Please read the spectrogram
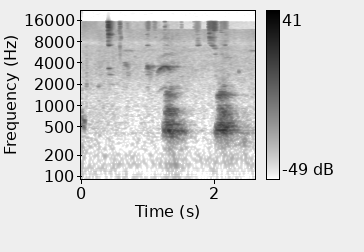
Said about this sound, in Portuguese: Opa, quem, quem é que está latindo, hein? Quem é que está falando aí atrás? Que coisinha fofa é essa? É, na verdade, eu, tá eu vou ter que mutar, porque essa hora que o lixeiro passa e os cachorros ficam.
